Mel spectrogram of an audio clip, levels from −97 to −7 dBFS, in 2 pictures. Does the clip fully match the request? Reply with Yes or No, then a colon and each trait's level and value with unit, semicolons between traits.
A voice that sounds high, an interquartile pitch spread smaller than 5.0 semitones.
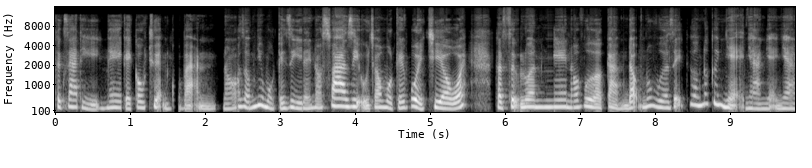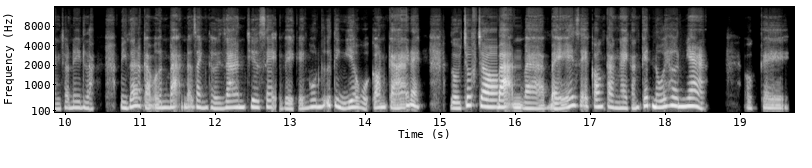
Yes: high, 220 Hz; average, 4.3 semitones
